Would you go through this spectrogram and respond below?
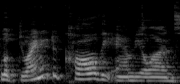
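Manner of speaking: ordinary delivery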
